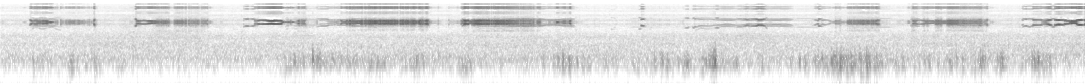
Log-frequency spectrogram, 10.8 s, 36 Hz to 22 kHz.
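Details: Two bald eaglets sharing a squirrel with their mother at the Berry College nest, afternoon of 30 April 2015: loud, insistent high-pitched whistled squeals in long repeated bursts, some wavering and trilled, over soft rustling.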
